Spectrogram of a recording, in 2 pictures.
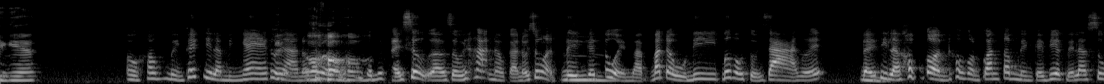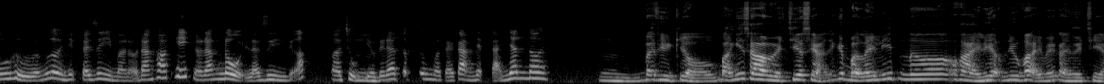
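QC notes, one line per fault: No faults found in this recording.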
